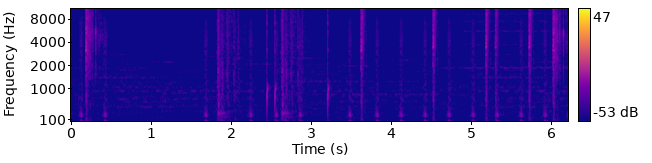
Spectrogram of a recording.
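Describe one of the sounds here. Short sound effects from a video game thump in a quick, steady rhythm.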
